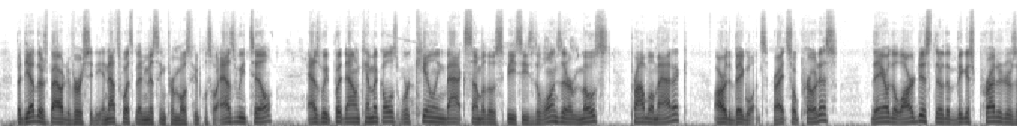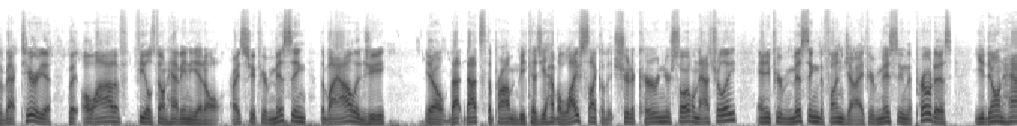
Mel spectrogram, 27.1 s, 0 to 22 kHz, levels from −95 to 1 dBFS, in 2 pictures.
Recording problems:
abrupt cut into speech; at the end

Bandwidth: 15.5 kHz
